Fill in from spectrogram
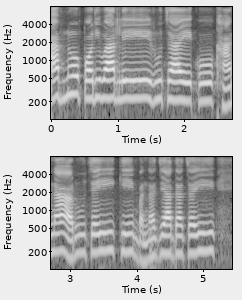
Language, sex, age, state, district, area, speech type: Nepali, female, 60+, West Bengal, Kalimpong, rural, spontaneous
